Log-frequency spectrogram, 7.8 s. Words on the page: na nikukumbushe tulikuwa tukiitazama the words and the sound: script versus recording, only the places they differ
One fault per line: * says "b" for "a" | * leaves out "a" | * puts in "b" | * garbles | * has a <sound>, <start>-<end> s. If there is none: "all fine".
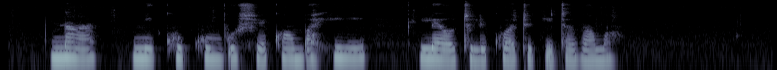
* puts in "kwamba hii leo"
